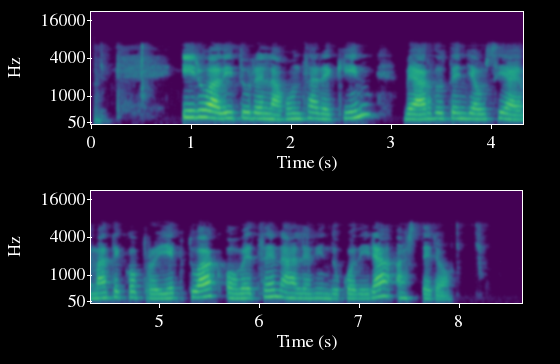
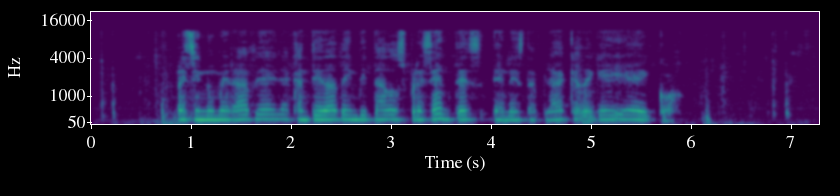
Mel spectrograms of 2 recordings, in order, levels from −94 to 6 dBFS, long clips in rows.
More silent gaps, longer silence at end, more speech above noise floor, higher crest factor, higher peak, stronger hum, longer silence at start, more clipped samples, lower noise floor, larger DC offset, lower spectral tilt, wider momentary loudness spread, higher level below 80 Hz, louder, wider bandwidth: neither; first, 0.7 s vs 0.3 s; about the same, 32 dB vs 35 dB; about the same, 20 dB vs 22 dB; first, -2 dBFS vs -16 dBFS; neither; second, 0.05 s vs 0.7 s; neither; second, -53 dBFS vs -72 dBFS; neither; about the same, -6 dB/octave vs -5.5 dB/octave; first, 14 LU vs 11 LU; about the same, -66 dBFS vs -70 dBFS; first, -22 LUFS vs -37 LUFS; second, 7.2 kHz vs 11.5 kHz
